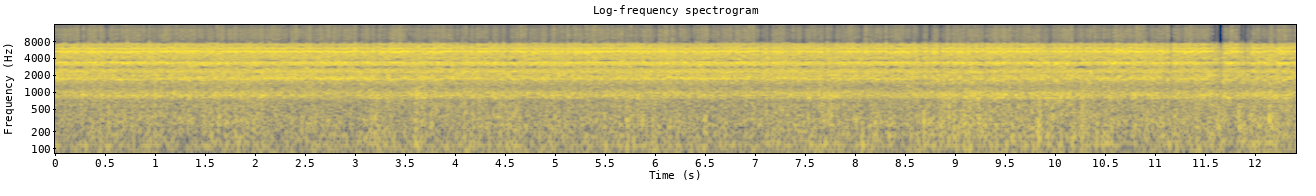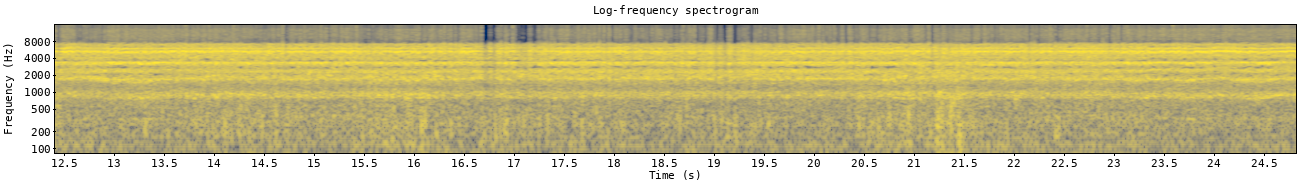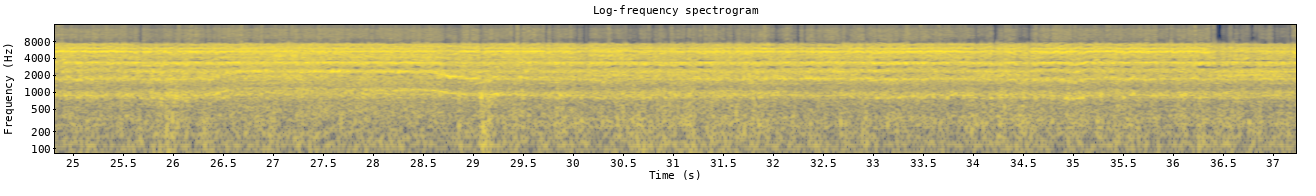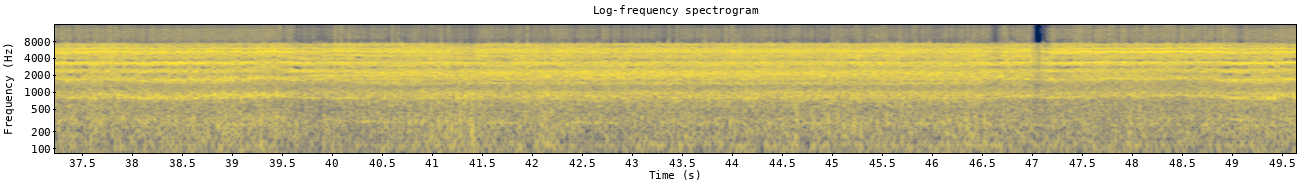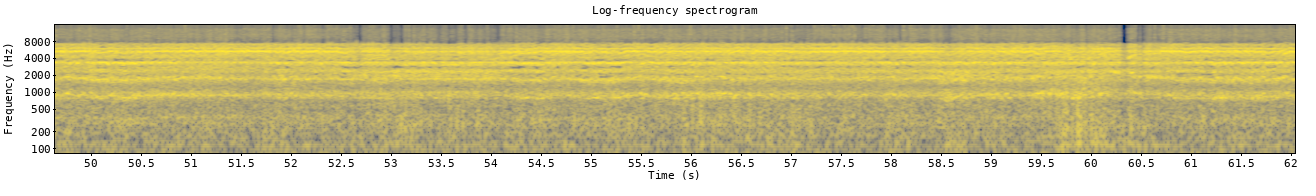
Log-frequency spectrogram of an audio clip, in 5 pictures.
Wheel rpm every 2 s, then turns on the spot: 230, 230, 230, 230, 230, 230, 230, 230, 230, 230, 230, 230, 230, 270, 270, 220, 230, 230, 230, 220, 220, 210, 210, 220, 220, 230, 230, 220, 230, 240, 260.
none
